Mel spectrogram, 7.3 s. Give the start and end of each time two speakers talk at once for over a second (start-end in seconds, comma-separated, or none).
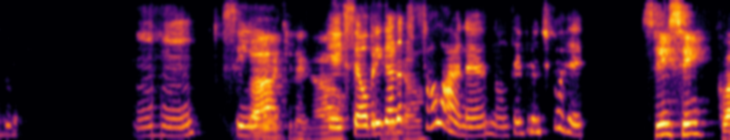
2.5-4.3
